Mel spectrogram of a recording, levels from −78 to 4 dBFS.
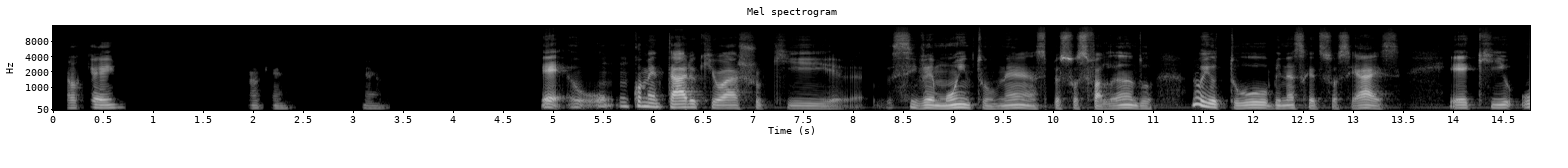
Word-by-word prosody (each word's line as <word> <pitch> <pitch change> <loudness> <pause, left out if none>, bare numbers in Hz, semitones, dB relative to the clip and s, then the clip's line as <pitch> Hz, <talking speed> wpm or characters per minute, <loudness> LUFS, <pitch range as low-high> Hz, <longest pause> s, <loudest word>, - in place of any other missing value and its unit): Ok. 115 +2 -2 1.3
Ok. 105 0 -16 1.0
É. 100 -1 -17 1.7
É, - - +5
um - - -7 0.2
um 180 - -6
um - - -6
comentário 150 -6 +5
que 135 -2 -9
eu 115 - +3
acho 110 -1 -1
que 100 -2 -9 0.5
se 130 - -7
vê 115 +2 +3
muito, 110 0 +2
né, 110 +5 -1
as 100 +1 -8
pessoas - - -1
falando, 100 +1 -1 0.4
no 255 -3 +4
Youtube, 120 - +1
nas 110 +1 -2
redes - - -6
sociais, - - -1 0.5
é 120 0 +3
que 120 +1 -5
o 120 - -11
115 Hz, 110 wpm, -25 LUFS, 105-125 Hz, 1.7 s, É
